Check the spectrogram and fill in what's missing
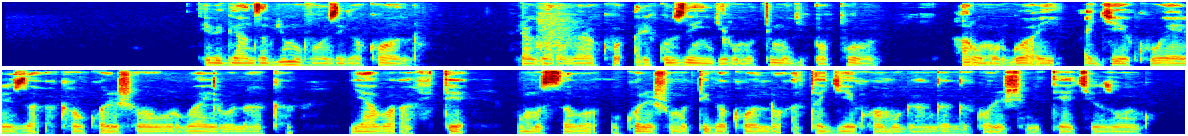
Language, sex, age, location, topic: Kinyarwanda, male, 18-24, Huye, health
